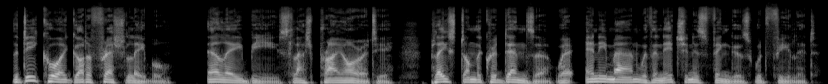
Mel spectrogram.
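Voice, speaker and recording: A man narrating a scripted first-person detective story as an audiobook, with wry, deadpan phrasing. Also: deep voice, no room sound, studio quality.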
